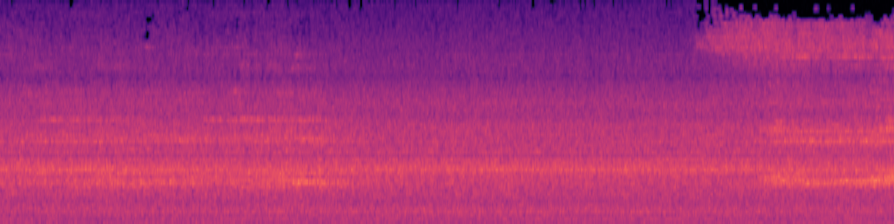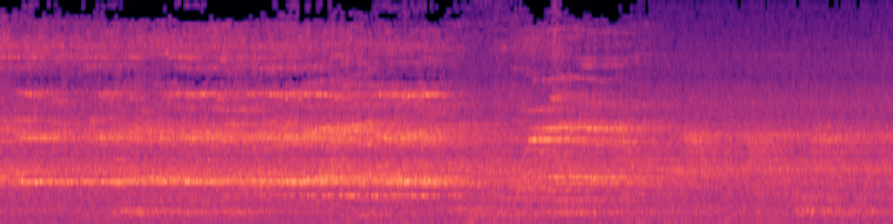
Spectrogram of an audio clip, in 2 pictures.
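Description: Shinkansen train running in the tunnel toward the underground platform: a steady rumble with high-pitched wheel squeal, getting a little louder about halfway through as it approaches.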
